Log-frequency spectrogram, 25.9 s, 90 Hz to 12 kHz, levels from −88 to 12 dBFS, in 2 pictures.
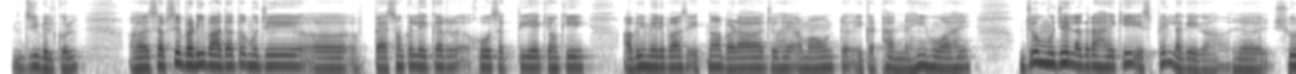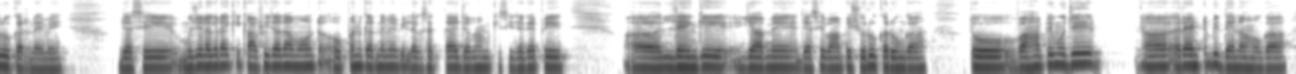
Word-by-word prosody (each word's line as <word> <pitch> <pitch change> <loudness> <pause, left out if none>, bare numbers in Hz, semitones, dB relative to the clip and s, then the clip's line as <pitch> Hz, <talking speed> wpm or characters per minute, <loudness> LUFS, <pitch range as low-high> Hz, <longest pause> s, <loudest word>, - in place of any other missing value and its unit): जी, 145 +3 -4
बिल्कुल। 135 +1 -1 0.5
अ, 135 +2 +2
सबसे 160 +4 +4
बड़ी 170 0 +6
बाधा 160 -1 +5
तो 175 +2 -2
मुझे 160 -1 0 0.3
अ, - - -7 0.7
पैसों 135 +2 0
को 160 - -2
लेकर 150 0 0 0.3
हो 145 0 +2
सकती 140 +1 -5
है 145 0 +2
क्योंकि 145 +1 -2 0.4
अभी 140 +4 +2
मेरे 150 -1 +3
पास 145 0 0
इतना 150 0 -3
बड़ा 140 0 +1
जो 135 - -2
है, 135 0 -2
अमाउन्ट 140 +2 -3
इकट्ठा 130 +3 -5
नहीं 125 +5 0
हुआ 140 -3 +1
है, 140 +1 -3 0.5
जो 200 +8 +3
मुझे 190 0 +5
लग 165 -3 +1
रहा 155 - +2
है 145 0 0
कि 180 +5 -1
इस 135 - -5
पे 180 - -1
लगेगा 130 - -2
अ, 125 -2 -4
शुरू 160 -2 +1
करने 125 -2 -2
में। 125 +1 -3 0.6
जैसे 135 +1 -1 0.3
मुझे 145 +2 0
लग 155 0 +2
रहा 160 - +2
है 165 - 0
कि 160 - -9
काफ़ी 150 +2 -2
ज़्यादा 160 0 +2
अमाउन्ट 155 0 0
ओपन 140 +3 -2
करने 150 0 0
में 150 0 -1
भी - - -3
लग 140 -1 -3
सकता 140 +1 -5
है, 145 - +1
जब 140 0 -2
हम 140 0 -1
किसी 135 +1 -10
जगह 135 +1 -1
पे 145 -1 +2
अ, 140 -1 -1
लेंगे 140 +1 +4 0.4
या 140 -1 +5
मैं 145 0 0
जैसे 135 +1 -3
वहाँ 135 0 -1
पे 140 - 0
शुरू 140 +2 0
करूँगा, 135 -1 +1 0.4
तो 150 - +4 0.4
वहाँ 145 +2 +3
पे 170 - +1
मुझे 175 +1 +3
अ, - - -8 0.5
रेंट 155 +2 +3
भी 175 0 0
देना 145 -2 +1
होगा 135 0 -1
145 Hz, 185 wpm, -23 LUFS, 135-155 Hz, 0.7 s, बड़ी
